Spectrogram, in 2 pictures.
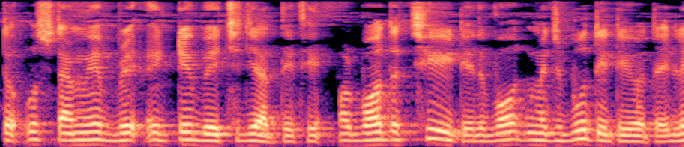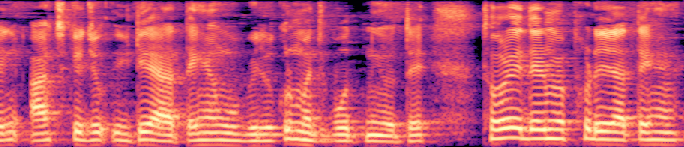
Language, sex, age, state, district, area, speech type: Hindi, male, 18-30, Uttar Pradesh, Pratapgarh, rural, spontaneous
